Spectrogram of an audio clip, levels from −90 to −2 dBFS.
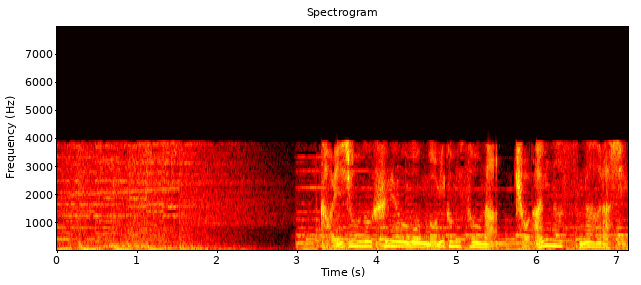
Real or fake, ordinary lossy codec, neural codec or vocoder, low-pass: real; AAC, 16 kbps; none; 7.2 kHz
